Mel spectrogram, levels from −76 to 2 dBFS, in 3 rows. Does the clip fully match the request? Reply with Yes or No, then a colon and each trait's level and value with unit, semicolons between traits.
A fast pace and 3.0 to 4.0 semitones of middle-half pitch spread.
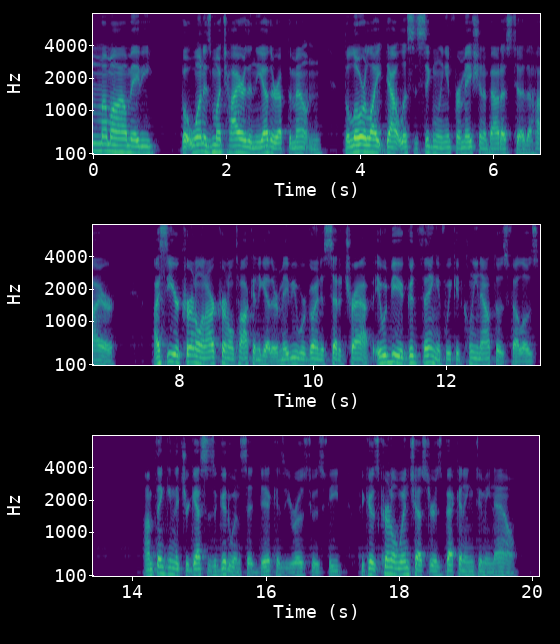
No: fast, 240 wpm; average, 4.7 semitones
